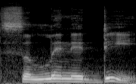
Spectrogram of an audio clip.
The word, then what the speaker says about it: salinity: When I'm pronouncing it fast, salinity. Even though, again, we have that T sound, salinity becomes salinity when we're pronouncing it quickly.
